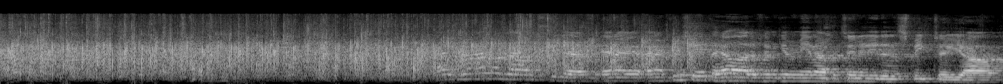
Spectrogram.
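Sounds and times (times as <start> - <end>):
audience applause: 0.0 - 7.6
speech: 5.7 - 10.0.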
